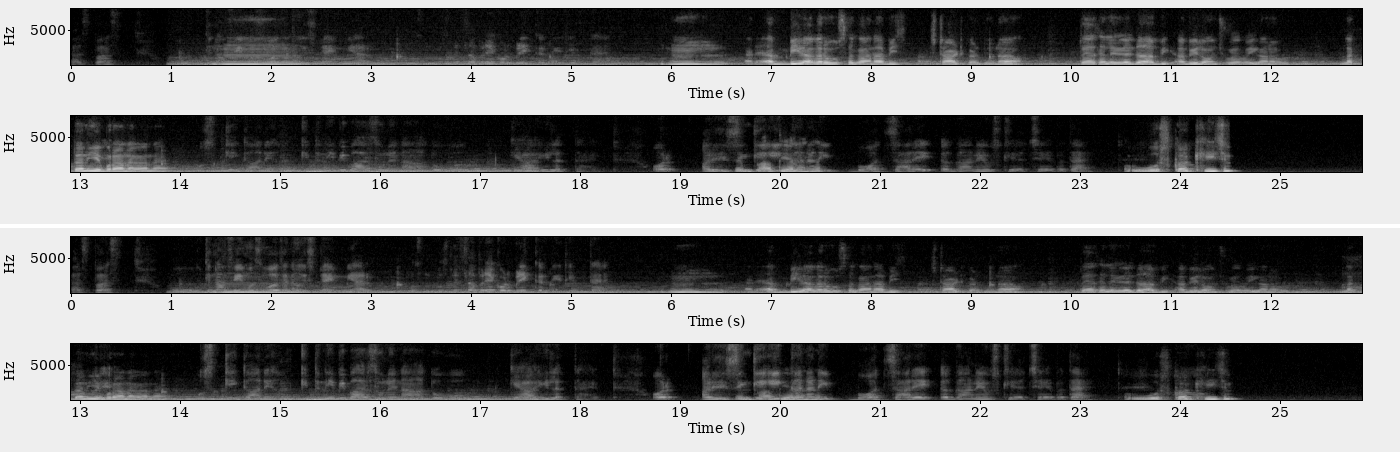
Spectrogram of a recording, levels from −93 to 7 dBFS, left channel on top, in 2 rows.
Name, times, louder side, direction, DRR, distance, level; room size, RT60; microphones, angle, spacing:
voice 1, 0.0-3.1 3.4-5.4 12.7-13.4 14.2-17.0 17.3-23.1 23.5-23.7 23.9-24.3, right 3 dB, 45° right, 0.8 m, -47 dB
sound 1, 1.0-17.6, equal, 35° left, 0.9 m, -38 dB
voice 2, 1.4-2.4 5.7-8.3 8.7-9.5 10.1-12.2 12.7-14.0 19.6-20.4 23.5-24.5, left 7 dB, 60° left, 0.3 m, -28 dB
5.6 x 2.0 x 2.4 m
head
